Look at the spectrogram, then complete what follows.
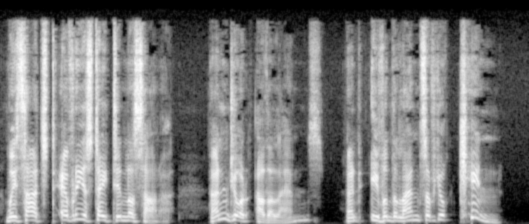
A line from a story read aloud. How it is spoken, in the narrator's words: he said angrily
